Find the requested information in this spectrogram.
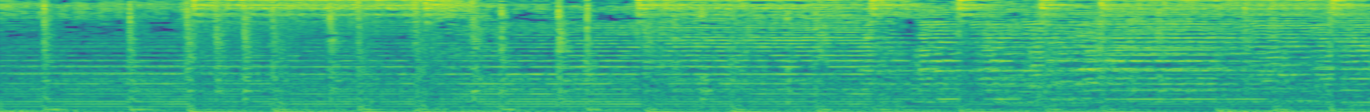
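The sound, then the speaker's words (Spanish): A brass and wind fanfare band from Elda, part of a Moors and Christians festival troupe, plays march music. It is loud and steady, with sustained horn chords over a pounding low drum beat. “Esto es la música que interpreta la fanfarria cíngara de Elda, que yo formo parte. Es una agrupación musical de una comparsa de moros y cristianos.”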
